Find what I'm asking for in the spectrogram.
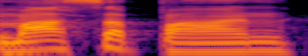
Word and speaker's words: marzipan: Right, that's it in Spanish, but like everyone else in English, it's pronounced marzipan.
